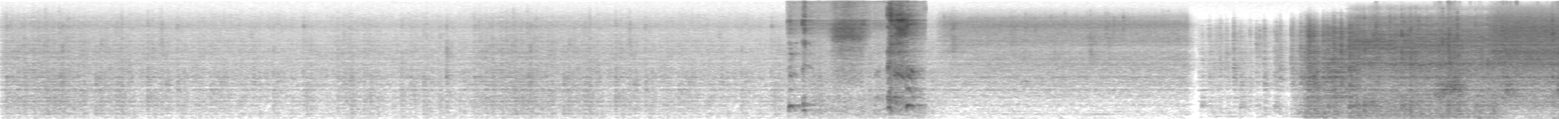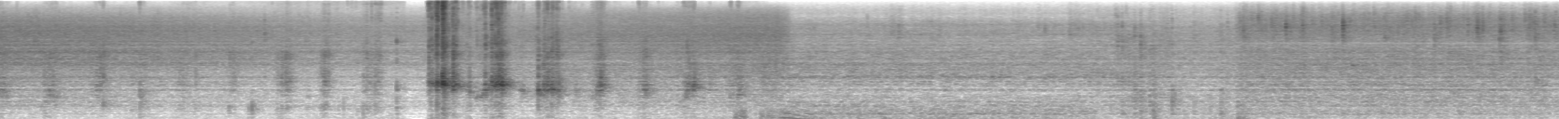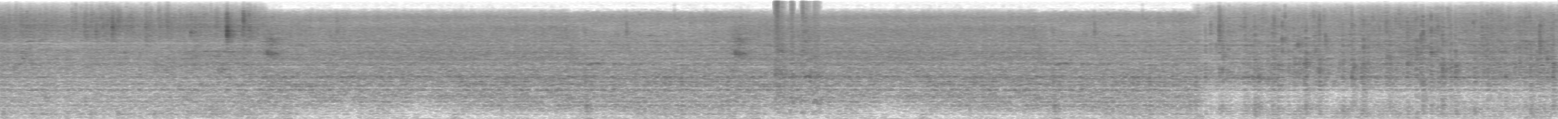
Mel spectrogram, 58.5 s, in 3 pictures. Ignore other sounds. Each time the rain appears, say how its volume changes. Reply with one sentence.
The rain can be heard from 0.0 to 58.4 s, getting louder.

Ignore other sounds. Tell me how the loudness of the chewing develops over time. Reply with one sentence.
The volume of the chewing goes up, then down.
